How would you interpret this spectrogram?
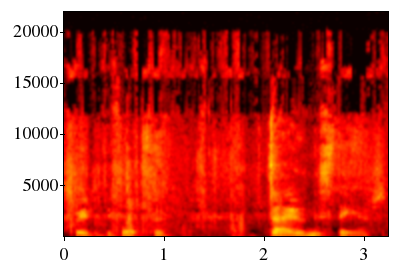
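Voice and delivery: usual speaking voice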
